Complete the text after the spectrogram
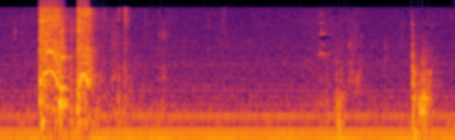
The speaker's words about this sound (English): I'm going to take another drink, because I'm going to cough again.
